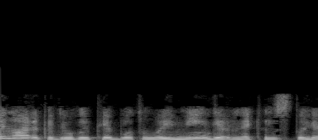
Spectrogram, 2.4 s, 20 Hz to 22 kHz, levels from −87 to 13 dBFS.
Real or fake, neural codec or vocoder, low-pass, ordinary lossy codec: fake; codec, 16 kHz, 1 kbps, FreqCodec, smaller model; 7.2 kHz; MP3, 32 kbps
